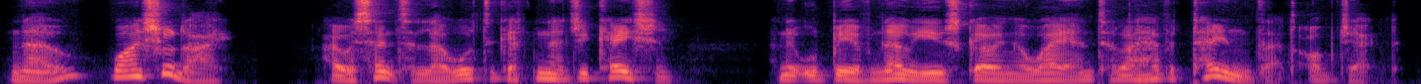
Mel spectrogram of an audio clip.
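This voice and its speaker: A male reader voices a bookish, devout older schoolgirl in an audiobook. The delivery is earnest and measured, gently moralising, with expressive rises and falls. The tone has a soft huskiness. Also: fairly low pitch, slightly rough, no echo, clean studio sound. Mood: calm, earnest. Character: patient, devout, bookish older schoolgirl, gravely self-critical. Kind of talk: audiobook character voice.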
